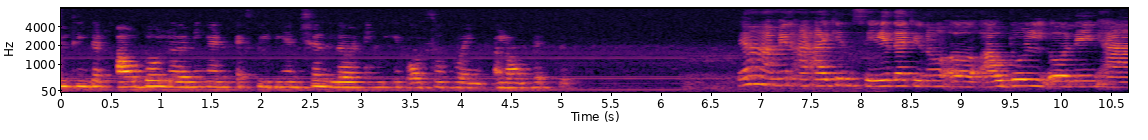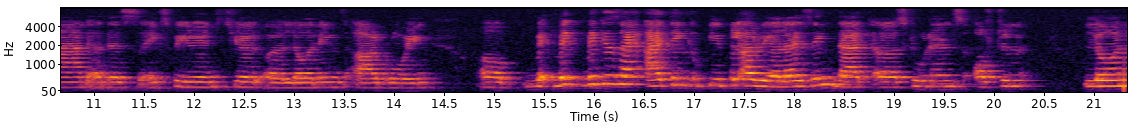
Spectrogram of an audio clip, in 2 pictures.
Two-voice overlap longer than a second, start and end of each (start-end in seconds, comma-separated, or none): none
